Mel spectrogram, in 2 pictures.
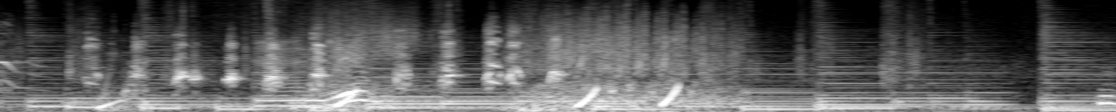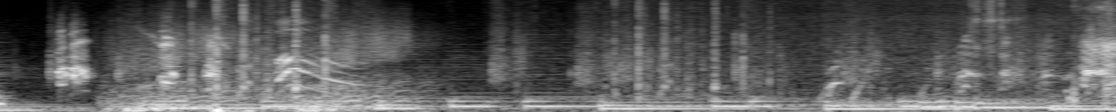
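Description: Chickens cluck and squawk in the video game Slime Rancher, a busy, close burst of pitched clucks and calls layered over game sounds, with a brief spoken voice.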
